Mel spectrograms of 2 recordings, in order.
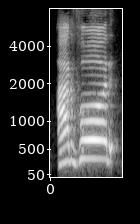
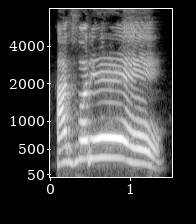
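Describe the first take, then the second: First: The stress is on the first syllable. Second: The stress is on the last syllable.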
